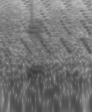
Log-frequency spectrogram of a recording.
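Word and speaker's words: Kym: My first manager when I was working for Aldi, her name was Kim, but it's spelled K-Y-M.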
